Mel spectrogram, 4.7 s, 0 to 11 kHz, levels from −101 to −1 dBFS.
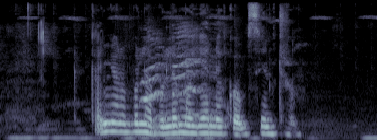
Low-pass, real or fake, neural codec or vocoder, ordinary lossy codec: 9.9 kHz; real; none; none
